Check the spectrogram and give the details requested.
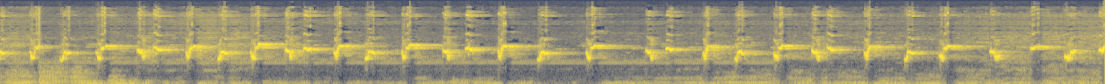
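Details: Yellow-vented bulbul in lively 'ropel panjang' long rapid song, used as a lure to set other bulbuls singing and fighting: a continuous run of short liquid notes sliding up and down, about two per second, over low rumbling background noise.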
